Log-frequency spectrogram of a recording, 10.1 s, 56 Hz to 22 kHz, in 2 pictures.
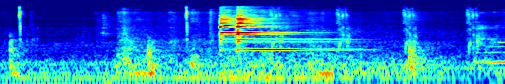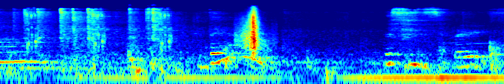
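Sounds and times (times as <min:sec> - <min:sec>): bright bell ding: 0:02.2 - 0:03.8.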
